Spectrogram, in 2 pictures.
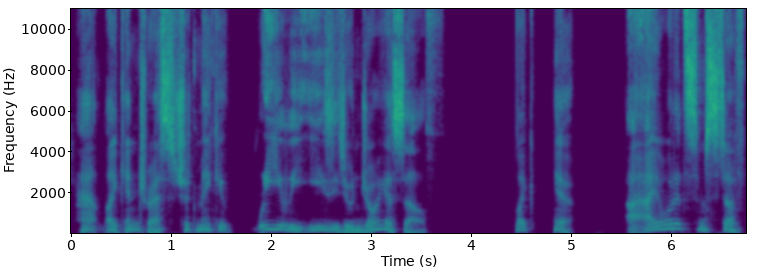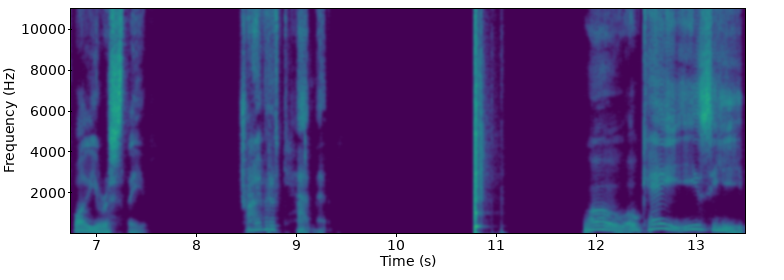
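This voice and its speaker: Man voicing a young male sorcerer roommate, doting, gentle, flustered, warm mellow tone, lively pitch, audio roleplay. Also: normal speed. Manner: soft, doting, a little flustered.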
